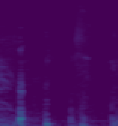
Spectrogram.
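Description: A small, quiet cough comes in a few soft, brief bursts close by, light and faint with no talking.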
